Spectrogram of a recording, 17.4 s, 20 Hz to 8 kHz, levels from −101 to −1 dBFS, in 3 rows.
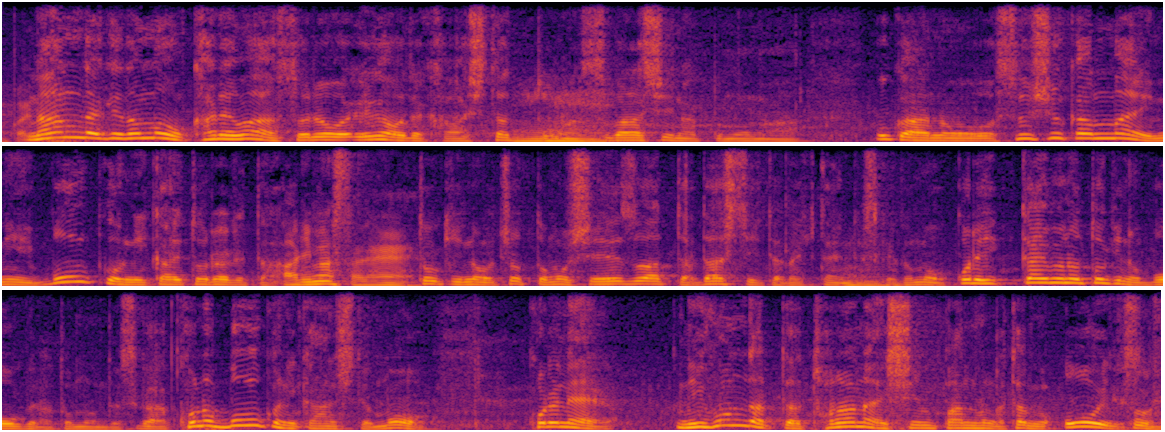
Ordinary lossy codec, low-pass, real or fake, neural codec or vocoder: none; none; fake; codec, 16 kHz, 8 kbps, FunCodec, trained on Chinese and English, 25 frames a second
